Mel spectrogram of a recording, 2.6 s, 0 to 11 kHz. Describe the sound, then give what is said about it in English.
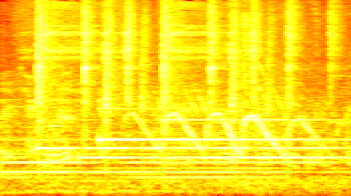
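Emergency vehicle sirens wail in repeated rising-and-falling sweeps in a Kansas City neighborhood at nearly 3 a.m. on a Sunday, loud, layered over steady tones and a busy background hum with no one speaking. “Sirens tore into the silence of a Kansas City neighborhood early the morning of September 9th.”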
